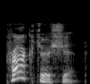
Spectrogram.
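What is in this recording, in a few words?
"proctorship", English, British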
